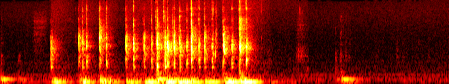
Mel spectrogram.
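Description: Typing on a computer keyboard: a quick run of keystrokes lasting about two seconds, then quiet apart from one faint sound near the end.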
